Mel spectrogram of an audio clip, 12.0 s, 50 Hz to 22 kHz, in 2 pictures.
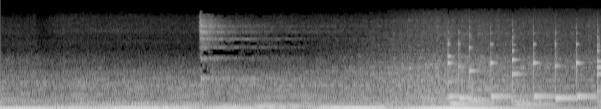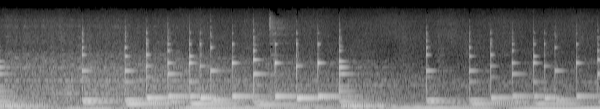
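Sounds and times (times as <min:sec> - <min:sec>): low droning music: 0:00.0 - 0:12.0
phone ringtone melody: 0:04.4 - 0:12.0.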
